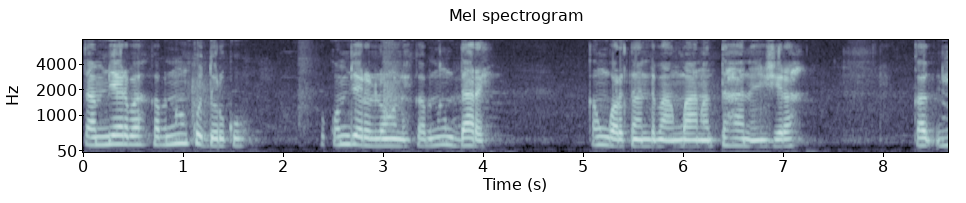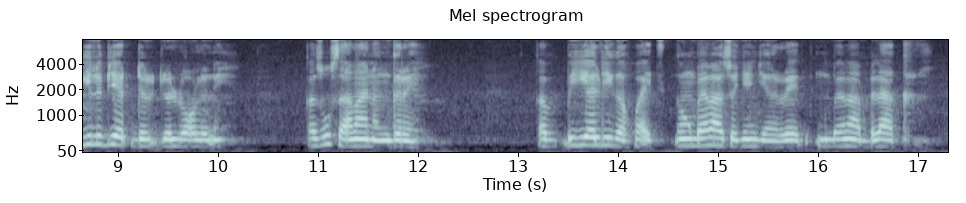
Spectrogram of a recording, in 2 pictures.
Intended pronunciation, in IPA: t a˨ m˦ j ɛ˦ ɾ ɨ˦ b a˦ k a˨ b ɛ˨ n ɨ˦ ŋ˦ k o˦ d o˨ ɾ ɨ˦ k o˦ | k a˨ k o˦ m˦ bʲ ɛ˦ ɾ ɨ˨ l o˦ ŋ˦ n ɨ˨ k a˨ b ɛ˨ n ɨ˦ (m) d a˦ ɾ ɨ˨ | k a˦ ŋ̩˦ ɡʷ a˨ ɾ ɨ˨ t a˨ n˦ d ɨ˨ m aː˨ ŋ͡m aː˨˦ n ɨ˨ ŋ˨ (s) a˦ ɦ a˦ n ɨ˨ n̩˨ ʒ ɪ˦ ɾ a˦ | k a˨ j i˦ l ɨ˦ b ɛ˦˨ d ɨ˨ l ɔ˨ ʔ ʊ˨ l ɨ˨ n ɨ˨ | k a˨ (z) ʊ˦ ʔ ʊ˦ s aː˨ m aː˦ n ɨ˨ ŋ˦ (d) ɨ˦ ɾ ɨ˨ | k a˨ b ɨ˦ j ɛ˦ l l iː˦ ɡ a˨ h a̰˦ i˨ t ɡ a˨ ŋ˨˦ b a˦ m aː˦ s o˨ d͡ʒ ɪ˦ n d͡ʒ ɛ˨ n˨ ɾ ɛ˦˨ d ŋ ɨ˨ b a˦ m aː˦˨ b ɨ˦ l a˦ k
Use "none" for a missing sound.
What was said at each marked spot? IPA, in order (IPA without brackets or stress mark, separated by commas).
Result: ŋ, t, z, ɡ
